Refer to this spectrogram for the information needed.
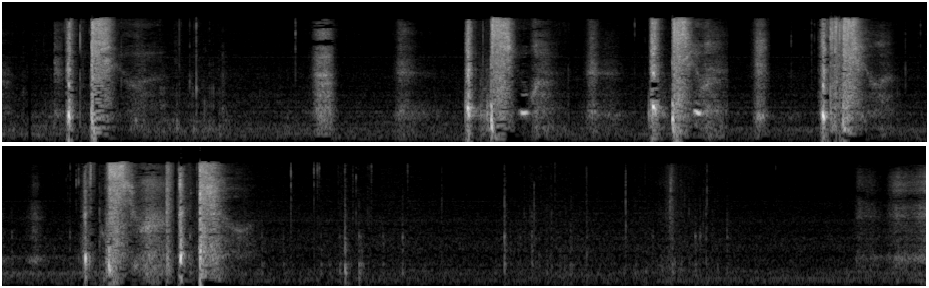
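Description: An adult sneezes forcefully about eight times in quick succession, a prolonged sneezing fit.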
